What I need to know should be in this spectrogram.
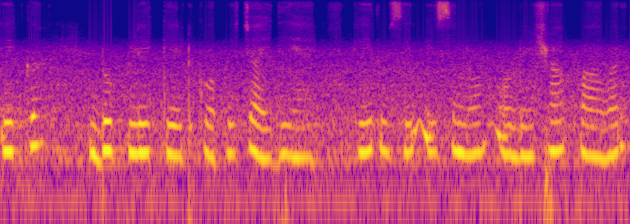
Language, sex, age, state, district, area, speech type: Punjabi, female, 30-45, Punjab, Gurdaspur, urban, read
